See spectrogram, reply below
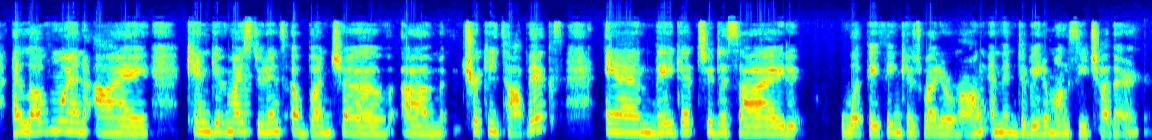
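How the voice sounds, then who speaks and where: A woman's voice: a little high, fairly even intonation, normal speed, poor audio. A woman, born in Bangladesh and raised in the Bronx, chatting about her work as a history teacher in a casual school interview, upbeat and full of ums.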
